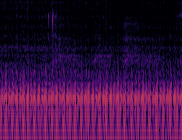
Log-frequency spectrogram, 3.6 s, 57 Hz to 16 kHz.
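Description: A Yamaha R1 motorcycle engine idles steadily nearby with an even, throbbing mechanical rumble and no talking.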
